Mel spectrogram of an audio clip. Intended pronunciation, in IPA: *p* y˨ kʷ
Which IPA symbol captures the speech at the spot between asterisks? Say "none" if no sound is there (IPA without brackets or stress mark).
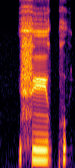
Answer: f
